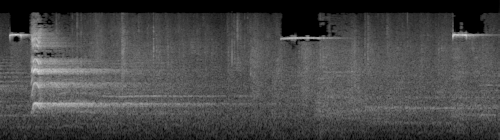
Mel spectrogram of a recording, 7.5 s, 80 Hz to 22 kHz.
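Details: Training session with belugas Nana, Niko and Mirai at Port of Nagoya Public Aquarium, 23 February 2023. A sudden harmonic squeal lasts about a second and a half and then trails off quietly. Short, thin, high whistle tones sound at the start, the middle and the end.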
